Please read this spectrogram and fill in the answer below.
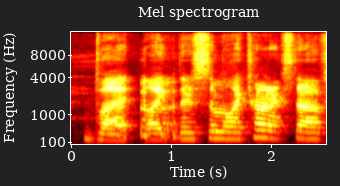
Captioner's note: laughs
